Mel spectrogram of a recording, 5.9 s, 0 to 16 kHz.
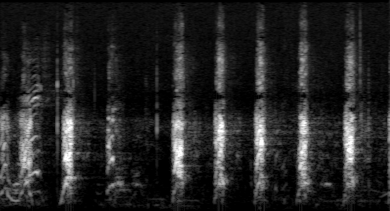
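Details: Dog named Che doing the hold and bark exercise in Schutzhund 1 protection training: loud, sharp barks repeated about every 0.6 seconds, some slightly uneven in spacing, with faint background noise between them.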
